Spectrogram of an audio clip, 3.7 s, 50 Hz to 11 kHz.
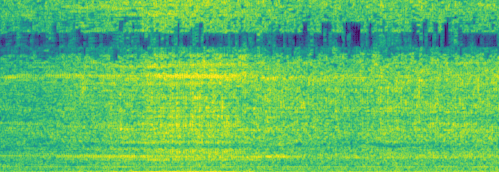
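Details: Outdoor AC unit installed September 2021, noisy for a while: heavy droning low rumble with a steady hum, swelling louder at moments; owner says it is the compressor, not vibrations.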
